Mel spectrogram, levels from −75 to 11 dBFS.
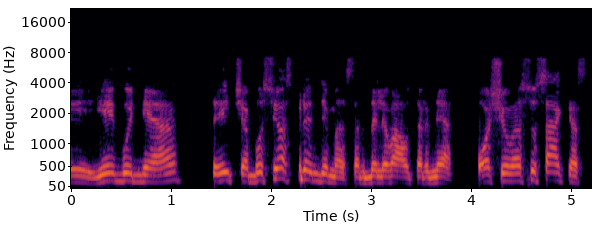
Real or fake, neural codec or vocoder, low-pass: real; none; 7.2 kHz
